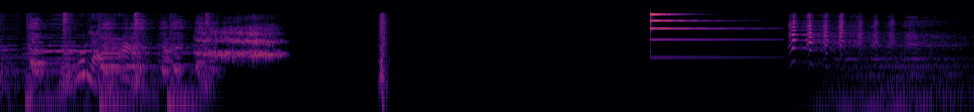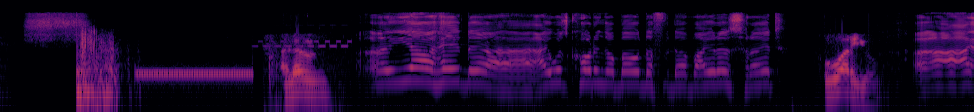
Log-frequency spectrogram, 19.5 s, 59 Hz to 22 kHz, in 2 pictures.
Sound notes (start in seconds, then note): 0.0 cheerful music; 7.8 evil laughter; 11.0 phone ringing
